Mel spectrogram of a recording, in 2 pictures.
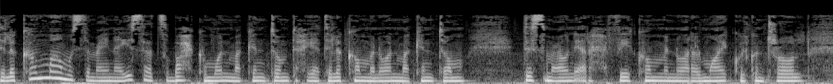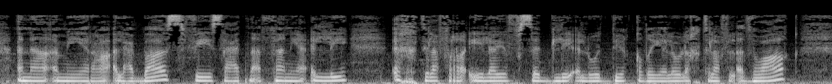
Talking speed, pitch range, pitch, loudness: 130 wpm, 155-170 Hz, 165 Hz, -14 LUFS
